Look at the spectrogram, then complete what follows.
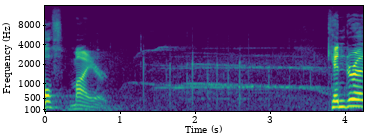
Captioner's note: audience applauding and cheering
